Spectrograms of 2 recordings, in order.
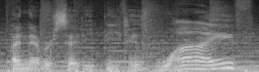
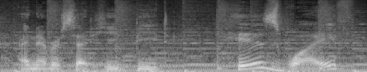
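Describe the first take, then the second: First: The word "wife" carries the main stress. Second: The word "his" carries the main stress. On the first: He beats other people, but not his wife. "which might mean uh, he beats his kids" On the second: He beats other men's wives, not his own. "That means he beats other people's wives"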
